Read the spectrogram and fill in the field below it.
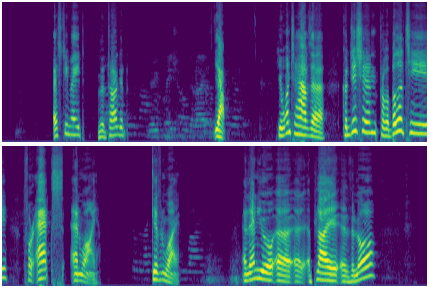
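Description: A woman speaks steadily into a microphone in a large room, with pauses between phrases.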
